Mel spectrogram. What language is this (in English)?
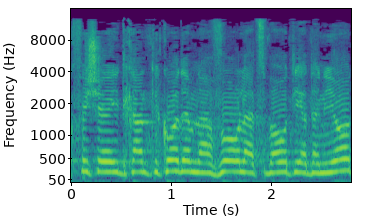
Hebrew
